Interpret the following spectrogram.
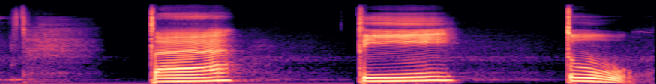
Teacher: Hams itu artinya terpercik nafas ada udara sedikit keluar dari huruf ta.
